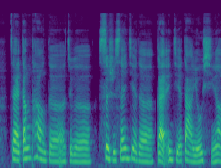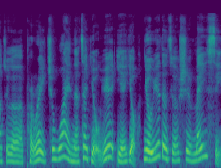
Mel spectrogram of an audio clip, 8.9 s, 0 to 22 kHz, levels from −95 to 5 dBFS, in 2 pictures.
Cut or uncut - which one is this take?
cut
